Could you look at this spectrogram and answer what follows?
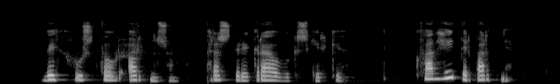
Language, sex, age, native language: Icelandic, female, 30-39, Icelandic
